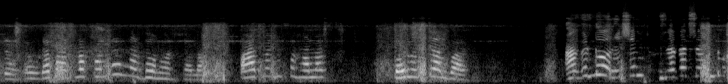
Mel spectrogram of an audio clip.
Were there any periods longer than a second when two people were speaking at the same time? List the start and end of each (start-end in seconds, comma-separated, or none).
none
